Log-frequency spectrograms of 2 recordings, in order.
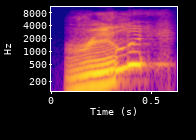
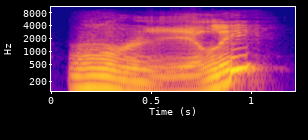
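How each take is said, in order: First: The pitch rises on the word. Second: The pitch falls and then rises. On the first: The speaker is surprised or genuinely asking. "If I say it with a rising tone" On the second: The speaker is intrigued but a little skeptical. "If I say it with a fall, rise tone"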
